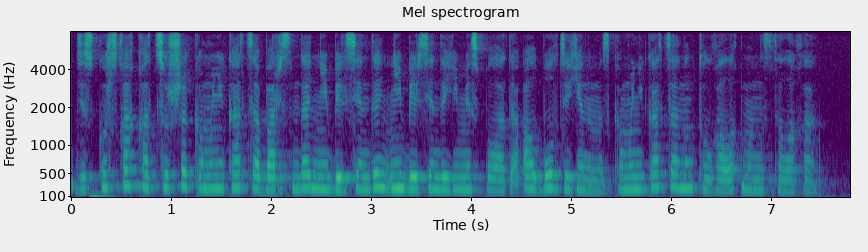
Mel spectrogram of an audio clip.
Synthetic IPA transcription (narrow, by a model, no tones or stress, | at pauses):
dʲiskursqɑqʰɑt̪ə̥suʃəkʰo̞mːunʲijkat̪sɨjabɑɾəsənd̪ɑne̞be̞lse̞nd̪ɪne̞be̞lse̞nd̪ɪje̞me̞sbo̞lˠɑd̪əʔɑlˠbʊlˠd̪e̞ɡʲe̞nɪmɪzkʰo̞mːunʲijkat̪sɨjanəɴt̪ʰʊlˠʁɑlˠəqmɑɴəzd̪əlˠəʁə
